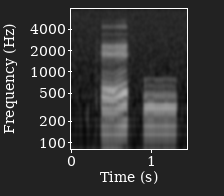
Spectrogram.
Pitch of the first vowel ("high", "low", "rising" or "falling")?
rising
